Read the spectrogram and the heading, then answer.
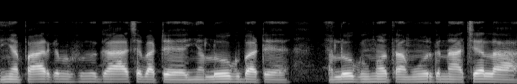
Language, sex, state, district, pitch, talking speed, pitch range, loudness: Bhojpuri, male, Bihar, Muzaffarpur, 120 Hz, 160 wpm, 115-125 Hz, -15 LUFS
